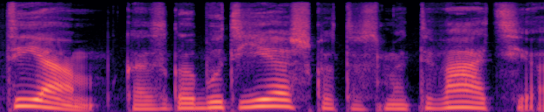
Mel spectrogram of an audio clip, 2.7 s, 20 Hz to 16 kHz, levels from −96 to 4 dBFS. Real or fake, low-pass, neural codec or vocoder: real; 14.4 kHz; none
